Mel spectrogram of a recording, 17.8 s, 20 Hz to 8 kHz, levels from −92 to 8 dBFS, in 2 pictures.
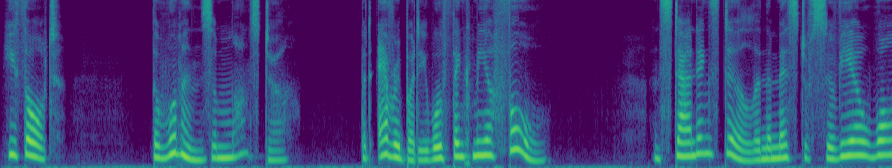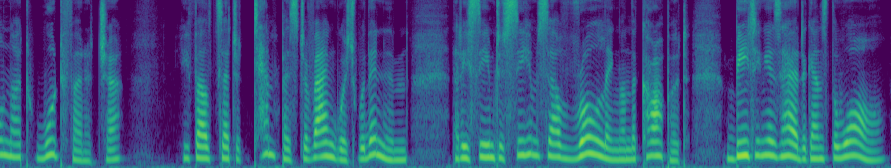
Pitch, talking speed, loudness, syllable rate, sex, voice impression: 215 Hz, 165 wpm, -19 LUFS, 5.1 syllables/s, female, very feminine, slightly young, adult-like, thin, tensed, powerful, bright, very hard, very clear, very fluent, slightly cute, cool, very intellectual, very refreshing, sincere, slightly calm, friendly, reassuring, unique, slightly elegant, wild, slightly sweet, lively, strict, intense, sharp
